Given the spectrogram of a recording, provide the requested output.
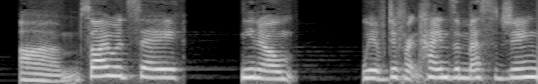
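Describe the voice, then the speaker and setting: A woman talks at a fairly quick pace with ordinary pitch variation. She has an unremarkable speaking voice. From grew up in Southeast Asia, born in Michigan. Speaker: university communications and outreach coordinator. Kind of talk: interview. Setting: office.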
